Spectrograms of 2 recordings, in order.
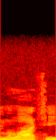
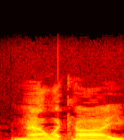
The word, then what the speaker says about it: Malachi: You can pronounce his name, Malachi. You can also pronounce it Malachi. You can also pronounce it, I think David Hawking pronounced it, Malachi. And that's correct, too.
